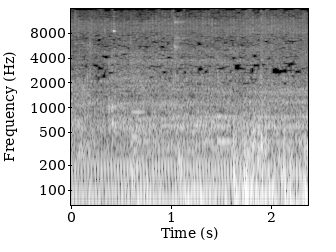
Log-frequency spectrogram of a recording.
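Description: Motorcycle engine running as the bike is ridden along, with wind rumbling on the microphone, stronger near the end.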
